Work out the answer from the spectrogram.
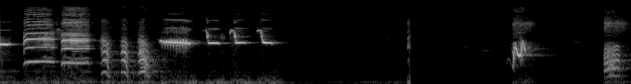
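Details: Javan myna female's call to a male, used as a decoy to set other mynas singing: about three seconds of nasal, harmonic-rich notes and a sliding whistle, then near silence with two faint rasping bursts.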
